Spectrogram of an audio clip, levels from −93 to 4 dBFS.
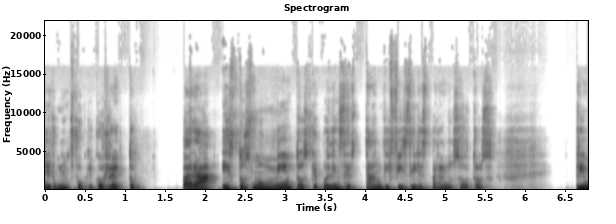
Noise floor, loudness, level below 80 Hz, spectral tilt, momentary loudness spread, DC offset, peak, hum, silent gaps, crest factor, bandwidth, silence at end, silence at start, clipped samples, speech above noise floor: -56 dBFS; -18 LUFS; -46 dBFS; -6 dB/octave; 11 LU; under 0.1%; -2 dBFS; none; none; 16 dB; 17 kHz; 0 s; 0 s; under 0.1%; 39 dB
